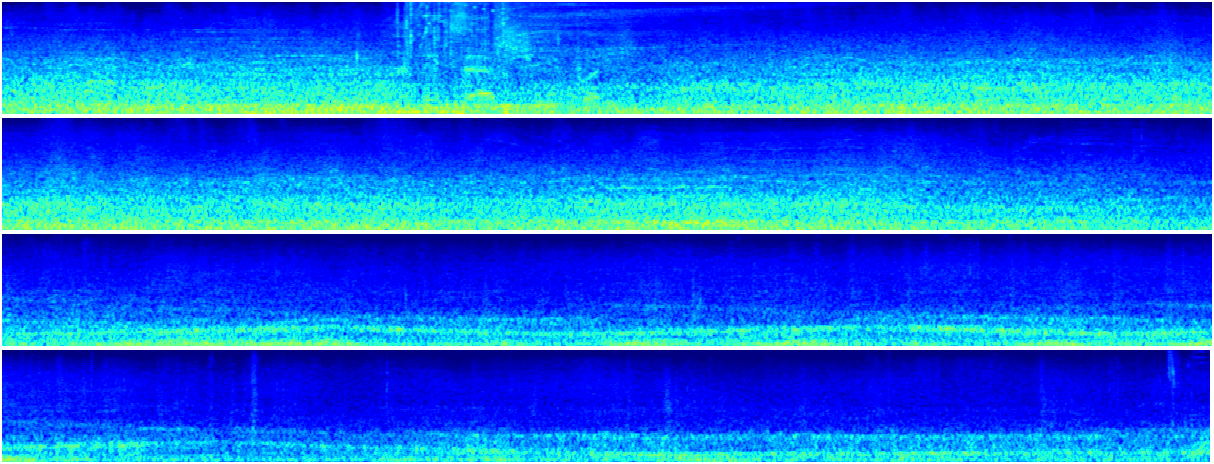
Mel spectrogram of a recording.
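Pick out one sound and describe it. Footsteps crunch over sand and gravel.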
